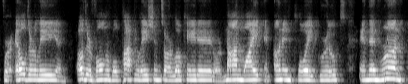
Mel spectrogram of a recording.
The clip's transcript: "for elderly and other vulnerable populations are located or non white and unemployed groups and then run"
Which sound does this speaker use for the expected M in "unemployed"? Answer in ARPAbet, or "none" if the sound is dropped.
M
